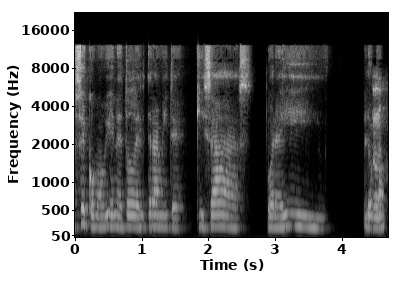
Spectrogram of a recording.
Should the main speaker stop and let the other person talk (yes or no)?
yes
